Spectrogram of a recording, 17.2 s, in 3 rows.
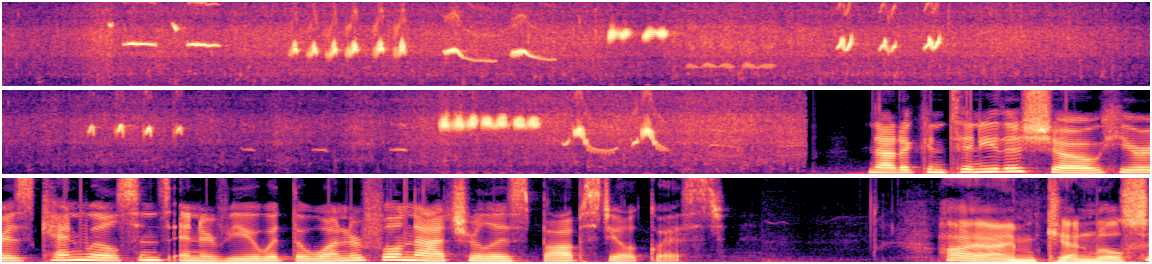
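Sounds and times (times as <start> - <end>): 
stream bird's clear ringing song: 0.5 - 4.8, 6.2 - 6.7, 7.7 - 9.4
speech: 10.1 - 15.0, 16.2 - 17.1.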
